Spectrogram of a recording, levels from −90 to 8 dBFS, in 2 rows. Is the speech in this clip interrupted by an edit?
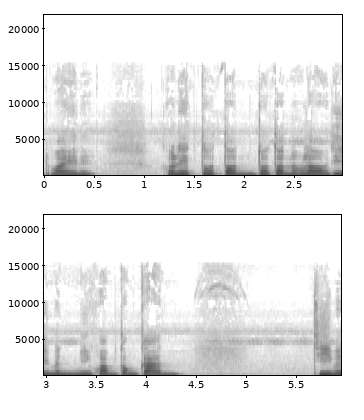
no; 0 cuts

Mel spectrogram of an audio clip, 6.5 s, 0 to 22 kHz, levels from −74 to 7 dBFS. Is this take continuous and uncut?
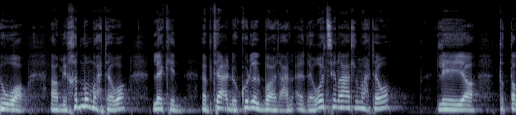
yes; 0 cuts

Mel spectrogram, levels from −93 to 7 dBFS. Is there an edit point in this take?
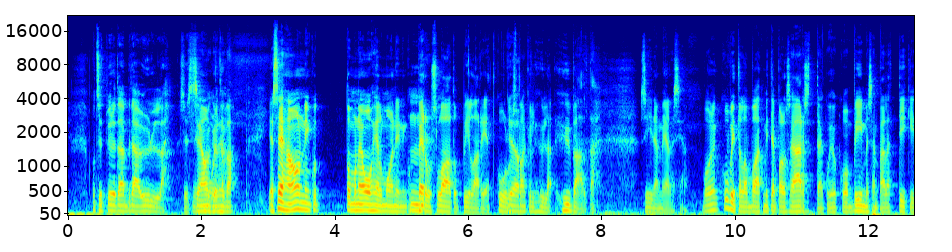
no; 0 cuts

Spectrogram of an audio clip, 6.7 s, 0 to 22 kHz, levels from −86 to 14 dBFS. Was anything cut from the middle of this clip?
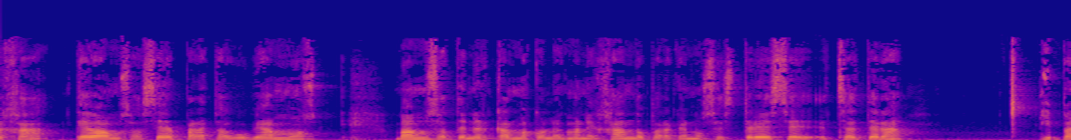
yes; 2 cuts; at 1.3 s, 3.5 s

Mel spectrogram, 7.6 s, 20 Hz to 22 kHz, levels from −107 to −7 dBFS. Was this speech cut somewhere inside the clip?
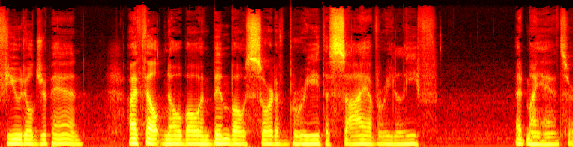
no; 0 cuts

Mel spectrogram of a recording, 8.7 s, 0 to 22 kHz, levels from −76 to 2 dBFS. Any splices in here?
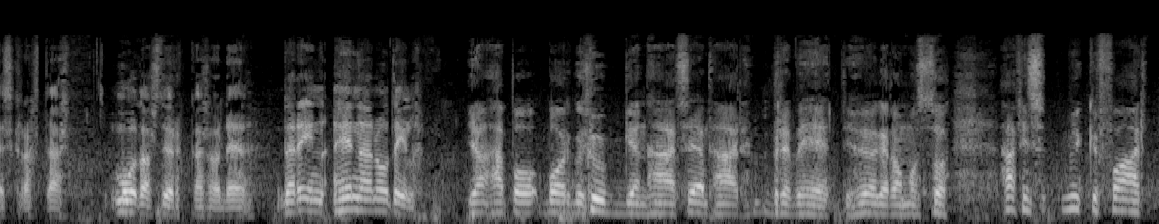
yes; 3 cuts; at 3.4 s, 4.4 s, 5.3 s

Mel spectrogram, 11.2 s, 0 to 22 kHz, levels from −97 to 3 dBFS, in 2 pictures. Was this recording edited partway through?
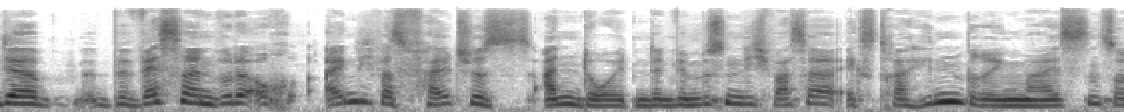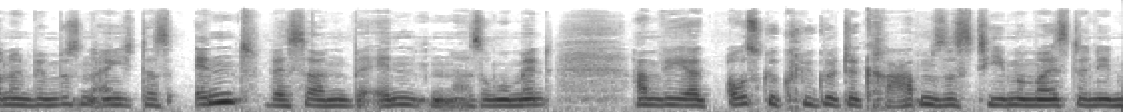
no; 0 cuts

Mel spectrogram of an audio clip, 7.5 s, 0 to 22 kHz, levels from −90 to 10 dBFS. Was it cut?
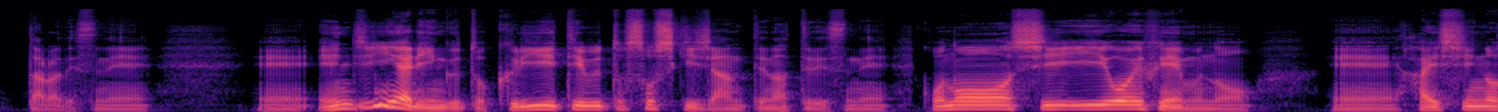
yes; 1 cut; at 4.5 s

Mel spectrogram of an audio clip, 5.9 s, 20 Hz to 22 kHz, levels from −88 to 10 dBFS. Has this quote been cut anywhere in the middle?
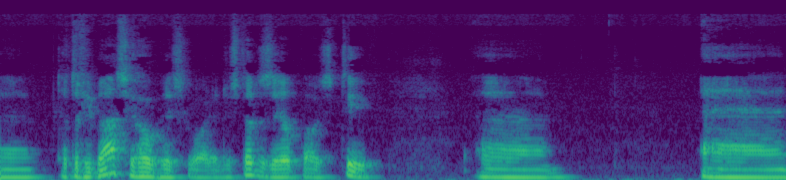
no; 0 cuts

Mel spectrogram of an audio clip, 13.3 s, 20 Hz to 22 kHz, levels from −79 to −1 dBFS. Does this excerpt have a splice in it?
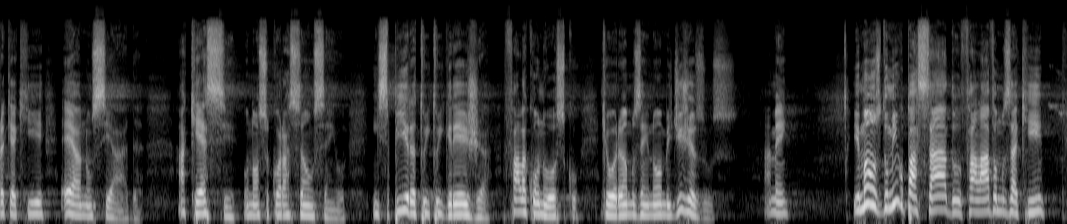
yes; 3 cuts; at 5.4 s, 7.5 s, 10.6 s

